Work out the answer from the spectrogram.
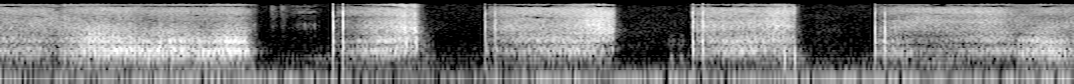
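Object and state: Hardcover notebook being scratched and tapped.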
